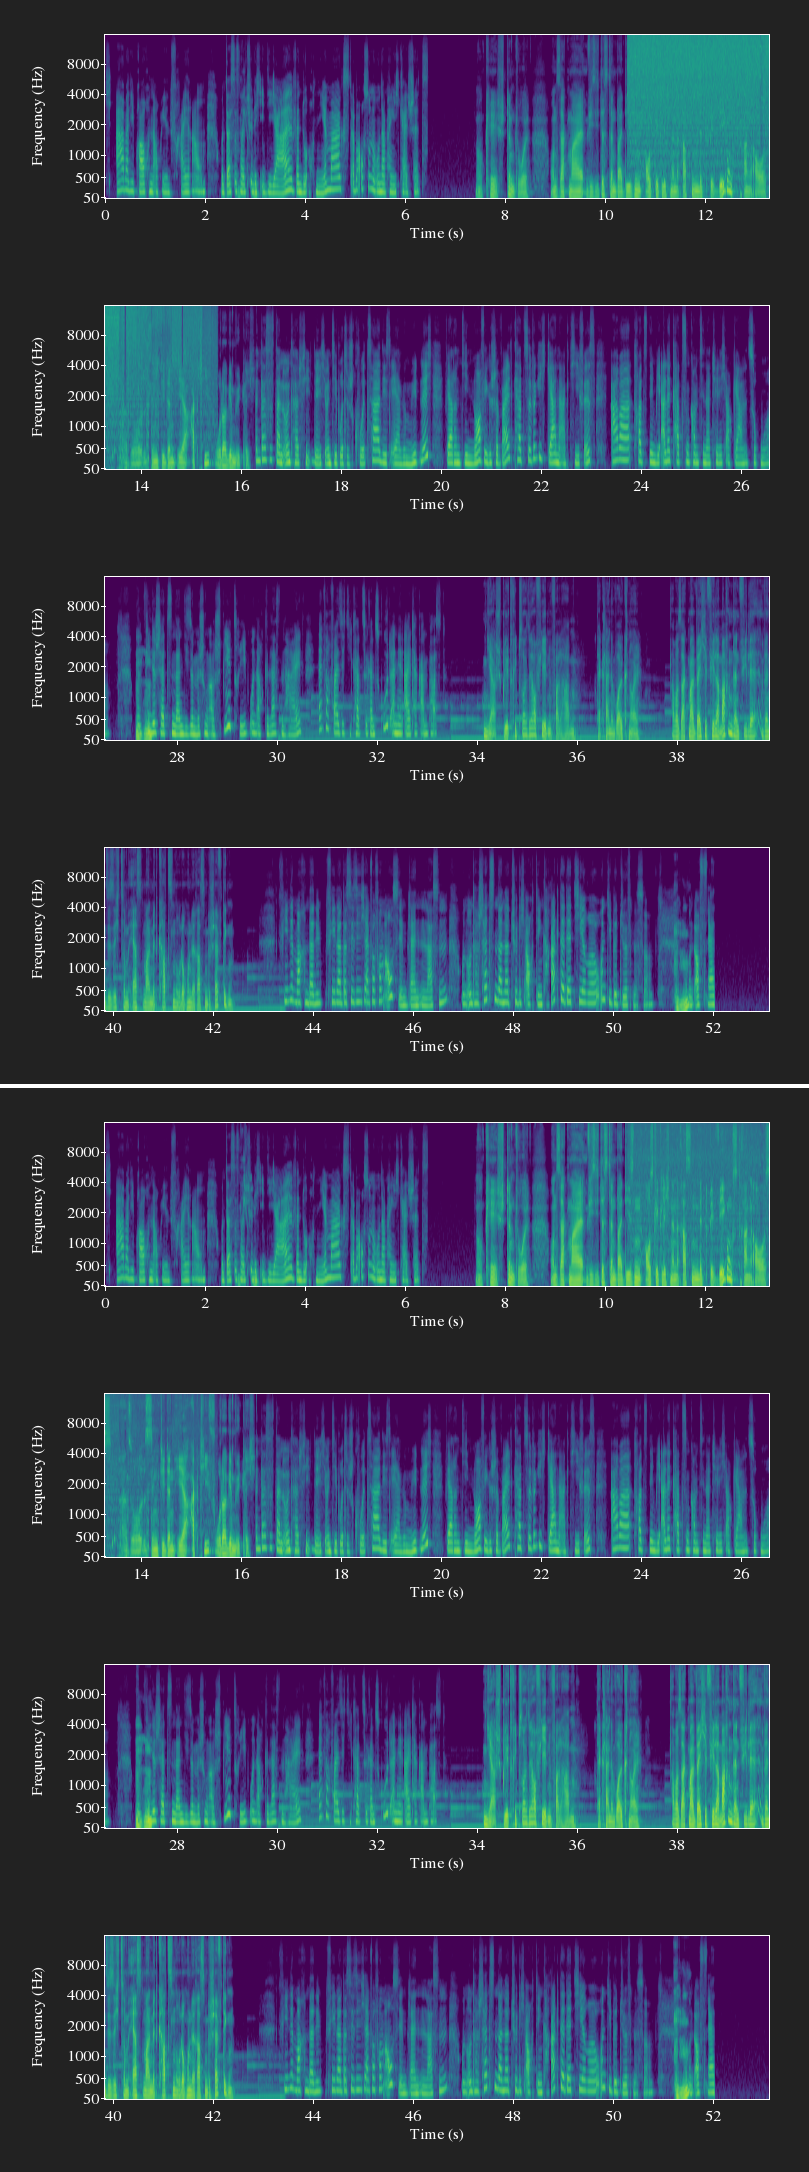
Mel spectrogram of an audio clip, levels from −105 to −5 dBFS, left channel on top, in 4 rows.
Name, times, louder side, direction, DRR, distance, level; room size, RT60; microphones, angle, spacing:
voice 1, 0.0-6.4 16.3-33.2 43.0-52.0, left 1 dB, 10° left, 0.9 m, -35 dB
voice 2, 7.4-16.3 27.2-27.5 34.1-36.0 36.4-37.3 37.9-42.4 51.2-51.6, right 4 dB, 75° right, 0.5 m, -29 dB
sound 1, 10.4-15.6, left 11 dB, 65° left, 3.0 m, -38 dB
sound 2, 30.0-43.4, equal, 20° right, 4.3 m, -51 dB
open air
head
